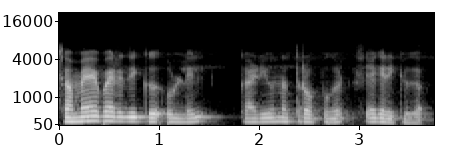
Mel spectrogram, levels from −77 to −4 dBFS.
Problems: low volume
